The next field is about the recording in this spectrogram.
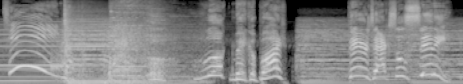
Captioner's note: gasps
